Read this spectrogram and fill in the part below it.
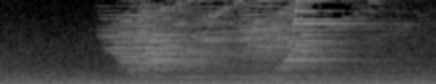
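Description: Magical chimes sparkle and shimmer.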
